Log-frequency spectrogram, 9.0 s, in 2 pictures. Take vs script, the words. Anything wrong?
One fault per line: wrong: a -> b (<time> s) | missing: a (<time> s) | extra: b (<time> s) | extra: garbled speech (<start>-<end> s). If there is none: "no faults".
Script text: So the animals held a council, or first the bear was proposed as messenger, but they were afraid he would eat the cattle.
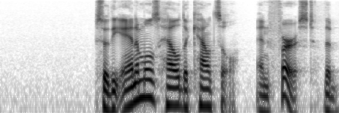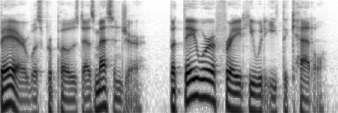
wrong: or -> and (3.4 s)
